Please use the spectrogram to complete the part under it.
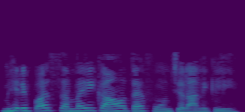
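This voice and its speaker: A woman's voice: a little high, animated, brisk, no echo, lightly acted. A woman voicing a sweet but distracted young wife in a cartoon, chatty and pleading. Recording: dry, slightly dull lo-fi sound.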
